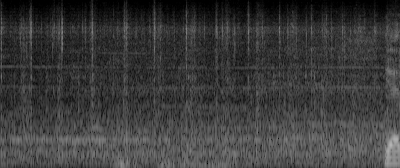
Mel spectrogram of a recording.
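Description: Running shoes of a pack of marathon runners striking the road in rapid, uneven footfalls, over a steady hum.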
